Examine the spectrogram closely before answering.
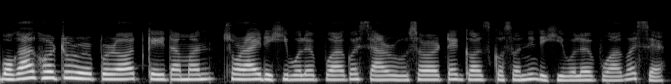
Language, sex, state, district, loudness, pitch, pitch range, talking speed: Assamese, female, Assam, Kamrup Metropolitan, -15 LUFS, 225 Hz, 210-240 Hz, 125 wpm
